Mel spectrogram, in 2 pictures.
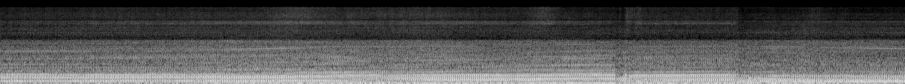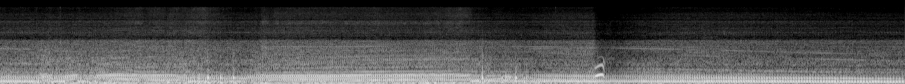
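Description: A Yamaha New R25 (2019) motorcycle ridden through heavy traffic, its engine droning loudly and steadily with repeated rising and falling revs throughout, no talk over it.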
